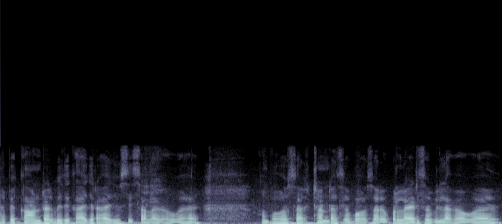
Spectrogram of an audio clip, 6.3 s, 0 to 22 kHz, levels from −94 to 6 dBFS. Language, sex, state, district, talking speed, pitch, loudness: Hindi, male, Delhi, New Delhi, 260 wpm, 115 Hz, -19 LUFS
